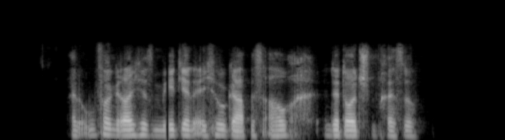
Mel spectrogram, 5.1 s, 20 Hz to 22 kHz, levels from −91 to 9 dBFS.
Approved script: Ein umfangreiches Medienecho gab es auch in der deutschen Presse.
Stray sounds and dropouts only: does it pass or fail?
fail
